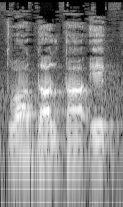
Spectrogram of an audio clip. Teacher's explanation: اس کا تو، دال، تا ان تینوں کا ایک ہی مخرج ہے. زبان کی نوک جب ثنایا علیا یعنی اوپر سامنے والے جو 2 بڑے دانت ہیں ان کی جڑوں سے لگے تو یہاں سے تو، دال، تا ادا ہوتے ہیں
